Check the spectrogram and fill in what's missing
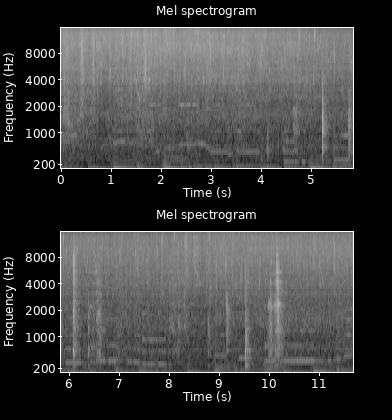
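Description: Salt, pepper, garlic powder and oregano fry in a pan for risotto, a soft steady sizzle with intermittent spoon scrapes and taps as it is stirred, over quiet background music.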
